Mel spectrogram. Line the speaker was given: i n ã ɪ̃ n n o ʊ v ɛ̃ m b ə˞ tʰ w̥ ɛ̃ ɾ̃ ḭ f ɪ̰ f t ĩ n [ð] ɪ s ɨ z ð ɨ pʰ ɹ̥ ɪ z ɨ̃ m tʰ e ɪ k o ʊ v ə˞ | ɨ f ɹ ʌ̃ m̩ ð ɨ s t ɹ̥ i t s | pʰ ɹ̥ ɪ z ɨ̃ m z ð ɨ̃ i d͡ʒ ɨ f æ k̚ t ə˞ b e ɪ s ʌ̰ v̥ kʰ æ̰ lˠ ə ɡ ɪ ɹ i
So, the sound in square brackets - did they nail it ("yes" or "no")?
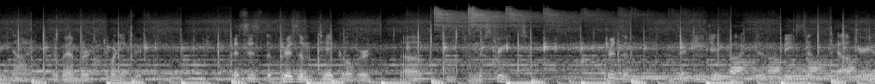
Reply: yes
